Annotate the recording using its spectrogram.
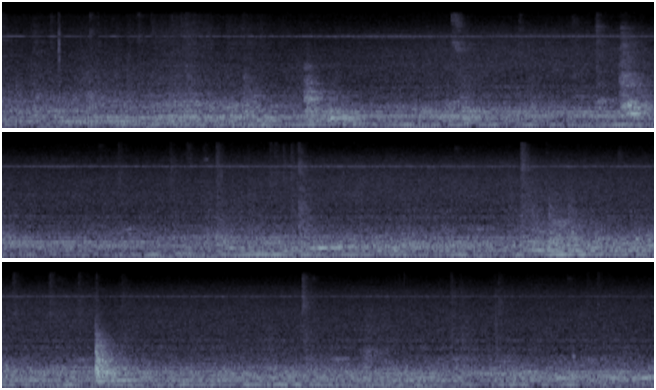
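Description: Inside a Schindler Eurolift traction elevator car: a steady hum from the car and its equipment, broken by a few short knocks.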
